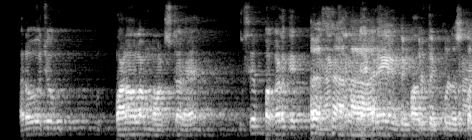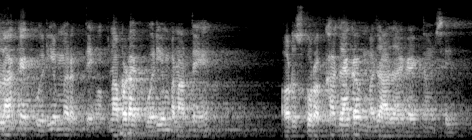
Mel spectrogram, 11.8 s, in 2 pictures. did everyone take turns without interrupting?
No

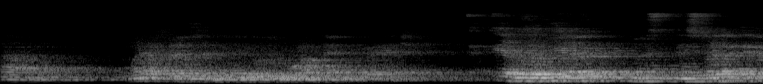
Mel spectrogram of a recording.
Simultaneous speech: No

